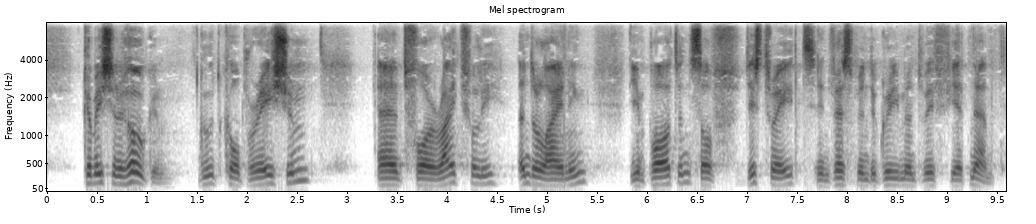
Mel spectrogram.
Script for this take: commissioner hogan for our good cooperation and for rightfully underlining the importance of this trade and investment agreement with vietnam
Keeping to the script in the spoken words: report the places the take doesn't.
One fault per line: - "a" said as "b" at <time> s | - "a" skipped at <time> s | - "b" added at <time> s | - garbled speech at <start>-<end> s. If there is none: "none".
- "for our" skipped at 1.2 s
- "and" skipped at 7.5 s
